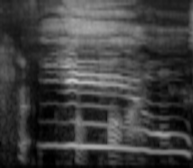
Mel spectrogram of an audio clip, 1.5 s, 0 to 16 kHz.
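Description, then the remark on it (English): A person sitting with arms out imitates a Boeing 747 jet airliner with one sustained, steady-pitched vocal whine lasting over a second, fairly loud, with no other sounds around it. “You can't see me, but I'm sat here with my arms out and I'm pretending to be a Boeing 747. Like, meow!”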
